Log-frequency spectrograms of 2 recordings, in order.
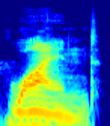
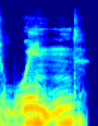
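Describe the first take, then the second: First: The vowel is a long 'eye' sound. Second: The vowel is a short 'ih' sound. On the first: It is the verb meaning to turn a key. "The vowel sound is I, like I" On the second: It is the noun meaning moving air. "W I N D is wind when it's a noun"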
